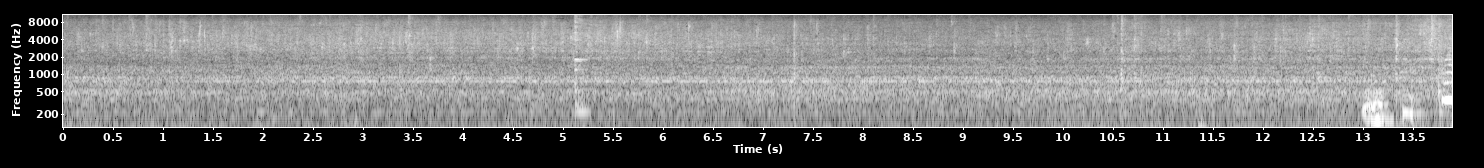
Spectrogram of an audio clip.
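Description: Marinated chicken wings frying in shallow hot oil in a pan: a steady sizzling hiss with scattered small pops and crackles.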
